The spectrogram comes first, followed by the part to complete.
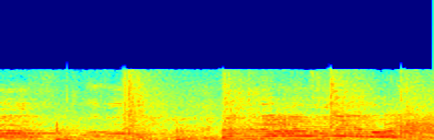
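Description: Loud shouting from corners and spectators, with a few sharp smacks of kickboxing punches and kicks landing.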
